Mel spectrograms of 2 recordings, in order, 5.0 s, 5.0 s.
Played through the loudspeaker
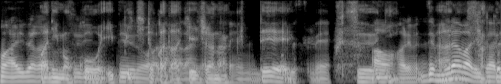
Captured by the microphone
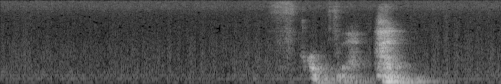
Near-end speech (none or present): present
